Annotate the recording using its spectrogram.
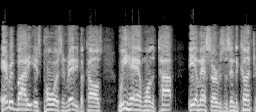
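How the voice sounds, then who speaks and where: A man with a Memphis accent talks at a fairly quick pace. His voice is high, with ordinary pitch variation. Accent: US South (Memphis). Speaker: firefighters union president. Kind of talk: radio interview. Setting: radio studio. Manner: fast; halting, repeats words.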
